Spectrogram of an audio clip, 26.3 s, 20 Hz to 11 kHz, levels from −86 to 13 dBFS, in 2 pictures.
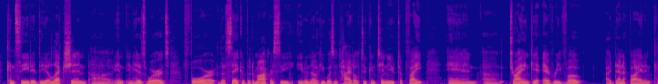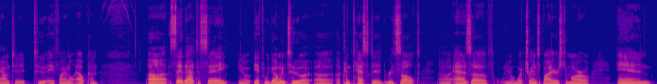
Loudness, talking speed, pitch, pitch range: -34 LUFS, 140 wpm, 95 Hz, 90-100 Hz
